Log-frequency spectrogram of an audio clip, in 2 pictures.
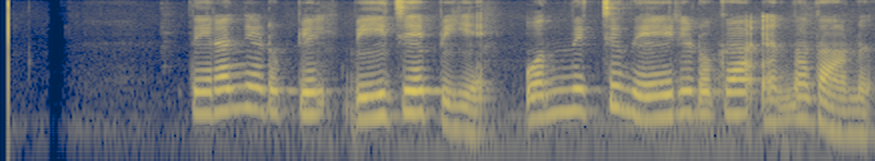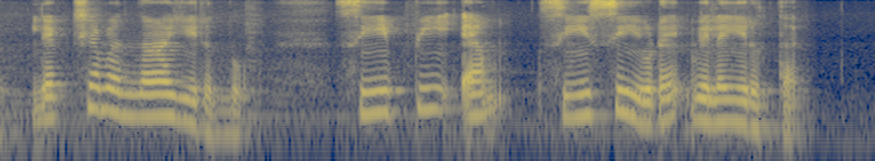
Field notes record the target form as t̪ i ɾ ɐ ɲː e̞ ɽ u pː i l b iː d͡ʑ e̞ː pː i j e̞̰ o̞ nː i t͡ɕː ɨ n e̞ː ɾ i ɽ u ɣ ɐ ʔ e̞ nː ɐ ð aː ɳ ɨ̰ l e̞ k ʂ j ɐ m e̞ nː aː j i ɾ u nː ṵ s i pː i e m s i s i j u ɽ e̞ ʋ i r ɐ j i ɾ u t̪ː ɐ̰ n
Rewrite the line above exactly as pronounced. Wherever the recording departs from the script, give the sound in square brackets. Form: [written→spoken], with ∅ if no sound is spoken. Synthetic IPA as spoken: t̪ i ɾ ɐ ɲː e̞ ɽ u pː i l b iː d͡ʑ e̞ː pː i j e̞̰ o̞ nː i t͡ɕː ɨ n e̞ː ɾ i ɽ u ɣ ɐ ʔ e̞ nː ɐ ð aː ɳ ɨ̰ l e̞ k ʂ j ɐ m e̞ nː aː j i ɾ u nː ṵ s i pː i e m s i s i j u ɽ e̞ ʋ i [r→l] ɐ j i ɾ u t̪ː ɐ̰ n

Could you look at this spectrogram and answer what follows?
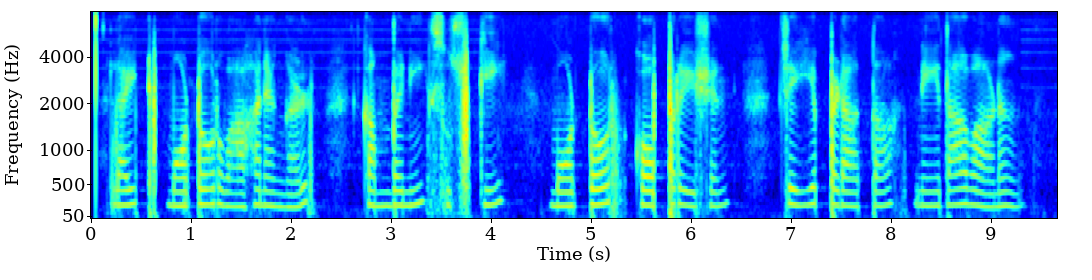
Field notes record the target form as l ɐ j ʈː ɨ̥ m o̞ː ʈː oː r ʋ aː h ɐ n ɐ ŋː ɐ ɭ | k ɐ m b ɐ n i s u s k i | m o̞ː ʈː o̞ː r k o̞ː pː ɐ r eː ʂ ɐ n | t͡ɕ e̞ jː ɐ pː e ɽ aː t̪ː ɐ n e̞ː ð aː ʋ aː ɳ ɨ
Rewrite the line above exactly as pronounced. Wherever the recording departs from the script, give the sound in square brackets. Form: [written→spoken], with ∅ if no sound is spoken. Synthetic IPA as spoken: l ɐ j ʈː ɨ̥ m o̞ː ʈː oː r ʋ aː h ɐ n ɐ ŋː ɐ ɭ | k ɐ m b ɐ n i s u s k i | m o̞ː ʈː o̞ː r k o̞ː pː ɐ r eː ʂ ɐ n | t͡ɕ e̞ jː ɐ pː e ɽ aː t̪ː ɐ n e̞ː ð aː ʋ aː ɳ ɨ

